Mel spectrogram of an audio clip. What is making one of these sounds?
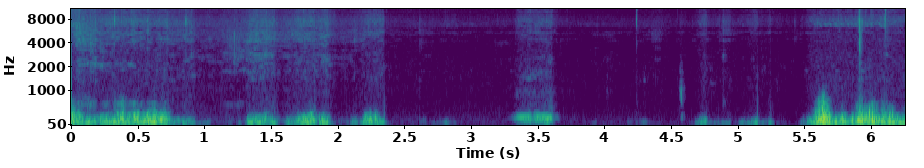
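A wood fire crackles and pops.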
